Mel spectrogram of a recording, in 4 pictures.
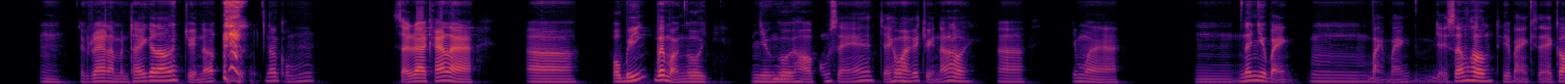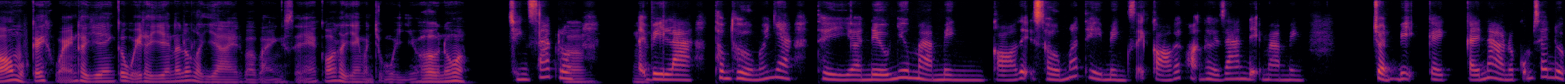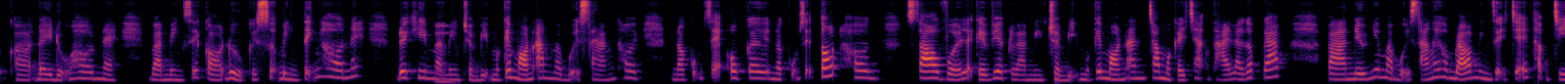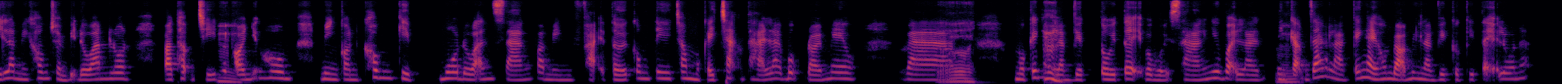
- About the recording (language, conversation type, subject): Vietnamese, podcast, Bạn có những thói quen buổi sáng nào?
- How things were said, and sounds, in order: tapping; cough; horn; other background noise; throat clearing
